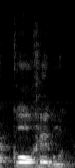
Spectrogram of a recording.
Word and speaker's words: córrego: tônica é antepenúltima e a palavra córrego também tem aí né a antepenúltima sílaba Deixa eu só gravar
